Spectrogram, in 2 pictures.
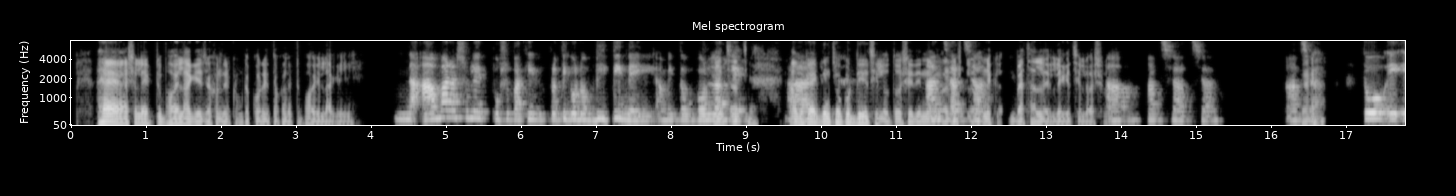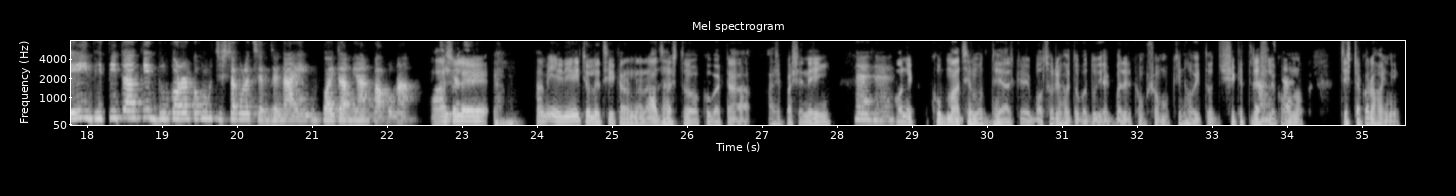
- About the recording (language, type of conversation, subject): Bengali, unstructured, মানুষের বিভিন্ন পশুর প্রতি ভয় বা অনীহা কেন থাকে?
- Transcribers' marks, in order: laughing while speaking: "প্রতি কোনো ভীতি নেই"; distorted speech; other background noise; scoff; other noise; "আশেপাশে" said as "আয়েপাশে"; "মানে" said as "মনেক"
